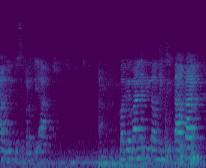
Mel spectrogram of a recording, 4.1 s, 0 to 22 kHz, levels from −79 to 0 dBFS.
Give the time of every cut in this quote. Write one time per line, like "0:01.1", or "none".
0:01.9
